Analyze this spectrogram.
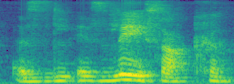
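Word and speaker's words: Szlezák: Un ungherese, credo che sia un ungherese, che si chiama Slezak, con l'accento sulla E, anche se c'è un accento sulla A, significa solo che questa A è lunga, ma l'accento è sulla prima sillaba.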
